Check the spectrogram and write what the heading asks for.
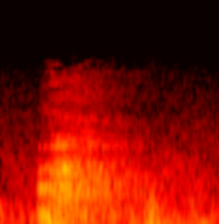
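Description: Handling noise as an iPad is set down on a mattress: about a second of rustling, then a soft thump near the end.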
